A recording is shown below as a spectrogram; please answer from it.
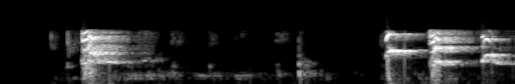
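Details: Pembroke Welsh Corgi at play indoors, giving one sharp, bright bark, then a run of soft small grunts and snuffles, and finally three quick, loud, ringing barks in close succession.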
